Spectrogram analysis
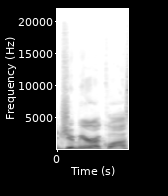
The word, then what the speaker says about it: Jamiroquai: referred to it casually multiple times as the Jamiroquai statue.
